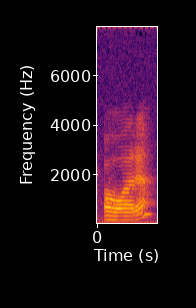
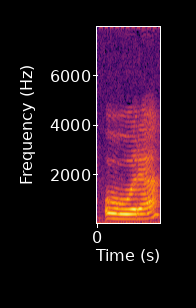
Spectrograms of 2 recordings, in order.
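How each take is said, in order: First: "hora" with a wide open o; open Portuguese hora. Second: "hora" with a closed o; Spanish hora. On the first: Teacher shows the open-o "hora" to avoid. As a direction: say "hora" with an open o, the wrong way for Spanish. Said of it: "não é hora". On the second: Teacher models Spanish "hora", closed o. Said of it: "em espanhol é hora". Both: Shown as a demonstration.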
